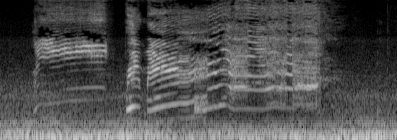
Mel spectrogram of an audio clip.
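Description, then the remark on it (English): A voice imitates a race car engine with a strained, high whine that revs upward in several rising sweeps, loud, over a steady low rumble in the background. “I'm a race car.”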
